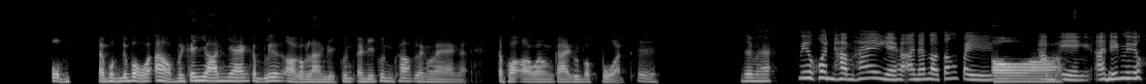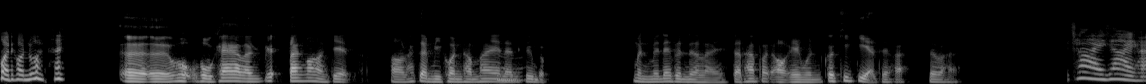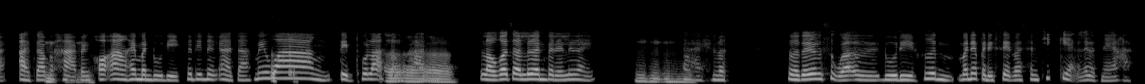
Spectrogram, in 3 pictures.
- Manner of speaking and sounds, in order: tapping; other background noise
- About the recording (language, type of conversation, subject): Thai, unstructured, คุณคิดว่าการไม่ออกกำลังกายส่งผลเสียต่อร่างกายอย่างไร?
